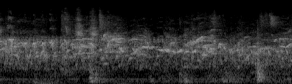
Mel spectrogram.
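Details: Waterslager canaries hatched in North Canton, Ohio, USA, delivering liquid bubbling trills and sliding whistles in an unbroken flow, with a few soft knocks in the background.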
